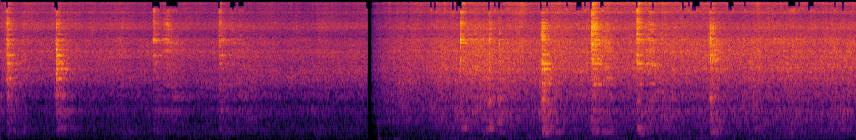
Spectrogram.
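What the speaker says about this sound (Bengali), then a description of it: "চিকেনটা এরকমভাবে ভেজে ভেজে কষিয়ে দেবো" Chicken frying in a pan at home, a loud continuous sizzle with a series of sharp scraping stirs of a spatula, close up, briefly dipping before the frying resumes louder.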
